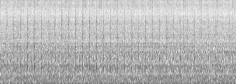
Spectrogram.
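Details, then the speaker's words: Chevrolet Traverse with a small engine knock, reportedly after being jumped, at idle with oil pressure up and thicker oil plus Lucas stabilizer added, while warming: a quick, even knock persists and is lighter as the idle drops. "oil pressure is built up currently knocking still let it warm up a few minutes and then uh let's see if it goes down at all"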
